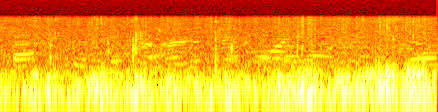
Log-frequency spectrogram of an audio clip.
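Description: Wind buffeting the camera microphone: an irregular low rumble that grows stronger toward the end.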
